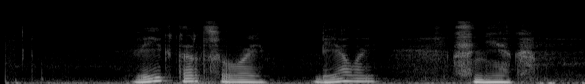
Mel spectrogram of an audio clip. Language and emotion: Russian, sad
